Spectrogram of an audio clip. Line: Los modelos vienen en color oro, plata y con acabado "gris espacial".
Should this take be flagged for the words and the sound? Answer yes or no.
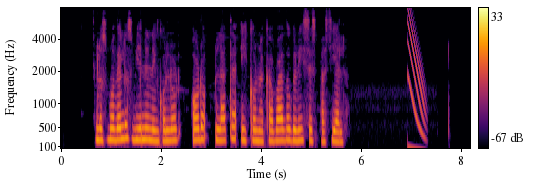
yes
